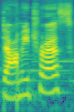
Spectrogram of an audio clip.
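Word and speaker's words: Dimitrescu: pronounced Domitresk, so it's just like Mommy Tresk just works too Like- well.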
